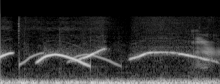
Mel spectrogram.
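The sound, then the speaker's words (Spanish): A person whistles a quick run of sliding notes that swoop up and down, fairly loud, over a steady low background rumble. “Bueno, yo no sé chiflar, ¿Ok?”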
